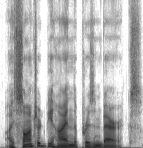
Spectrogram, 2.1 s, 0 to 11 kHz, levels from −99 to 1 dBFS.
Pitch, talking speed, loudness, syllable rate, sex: 125 Hz, 170 wpm, -19 LUFS, 5.5 syllables/s, male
